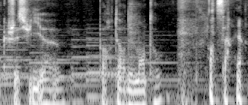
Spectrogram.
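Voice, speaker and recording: Over music, a young poet runs a live stream, speaking at a measured pace in a lowish, creaky voice with fairly even intonation. He rambles and improvises, talking straight to viewers by name.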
